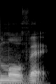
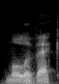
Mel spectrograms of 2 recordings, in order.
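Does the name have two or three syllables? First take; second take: two; three. First: The name is said with two syllables. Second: The name is said with three syllables. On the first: The speaker calls it wrong. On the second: The speaker calls it right.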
